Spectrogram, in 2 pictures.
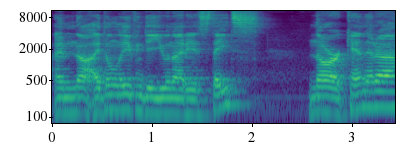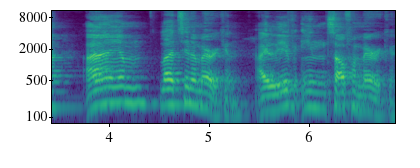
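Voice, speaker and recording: A man with a Portuguese accent and a fairly high pitch speaks at a moderate pace with lively intonation over noticeable background noise. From Brazil. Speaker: gaming streamer. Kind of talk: casual vlog talk. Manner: halting, self-correcting.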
